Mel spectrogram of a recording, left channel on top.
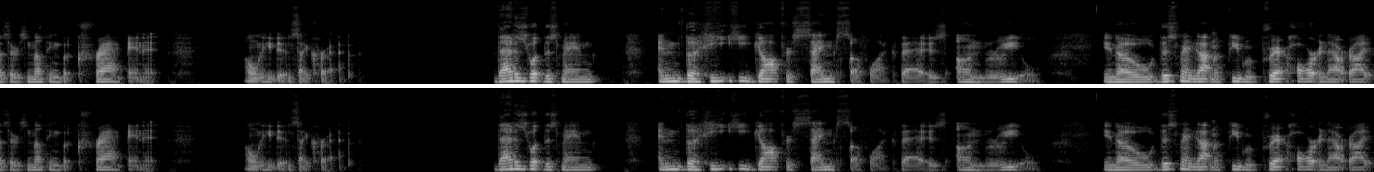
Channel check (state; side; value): quieter; right; 4.5 dB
